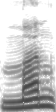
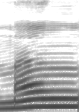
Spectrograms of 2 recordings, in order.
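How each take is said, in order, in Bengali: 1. শেষের ন ছোট, কোনো নাকের গুন্না নেই। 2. শেষের ন নাকের গুন্নাসহ ধরে রাখা হয়। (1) "এখানে মান কখনোই বলবেন না" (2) "নাকের ভিতর নিয়ে বলবেন, গুন্না করবেন"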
